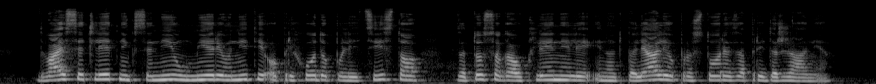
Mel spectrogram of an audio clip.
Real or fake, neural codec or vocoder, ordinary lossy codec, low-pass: real; none; none; 14.4 kHz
